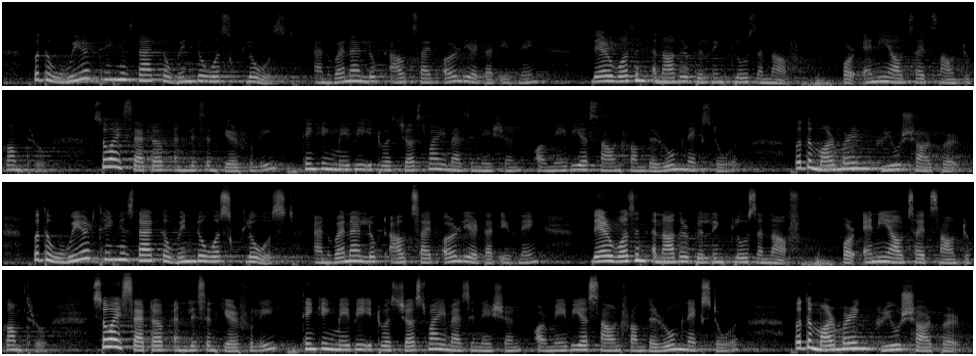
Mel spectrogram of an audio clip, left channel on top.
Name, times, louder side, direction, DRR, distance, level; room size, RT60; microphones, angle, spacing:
voice 1, 0.3-2.8 3.1-5.4 5.9-10.2 10.6-17.1 17.6-19.3, right 3 dB, 70° right, 16 dB, 0.7 m, -29 dB
27.0 x 23.0 x 8.0 m, 2.8 s
head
